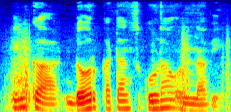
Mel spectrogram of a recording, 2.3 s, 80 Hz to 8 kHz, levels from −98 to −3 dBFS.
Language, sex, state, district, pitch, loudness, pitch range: Telugu, male, Telangana, Hyderabad, 145 Hz, -17 LUFS, 125-160 Hz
